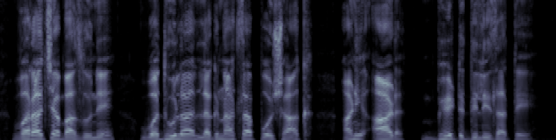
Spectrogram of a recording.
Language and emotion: Marathi, neutral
